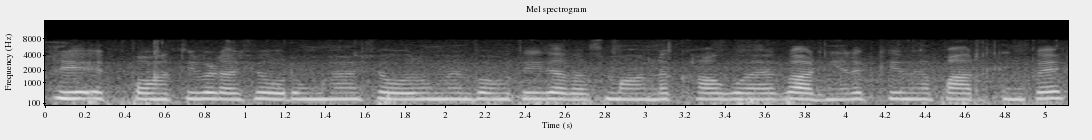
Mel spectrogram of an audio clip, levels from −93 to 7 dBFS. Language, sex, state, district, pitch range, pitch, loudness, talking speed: Hindi, female, Punjab, Pathankot, 230-245 Hz, 235 Hz, -15 LUFS, 255 wpm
